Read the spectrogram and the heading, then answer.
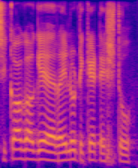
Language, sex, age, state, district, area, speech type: Kannada, male, 18-30, Karnataka, Chikkaballapur, rural, read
